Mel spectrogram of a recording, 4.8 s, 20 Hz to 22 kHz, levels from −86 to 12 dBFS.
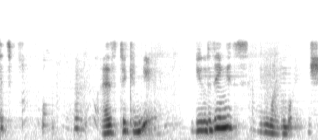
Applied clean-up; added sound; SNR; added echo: neural mask model DeepFilterNet 3.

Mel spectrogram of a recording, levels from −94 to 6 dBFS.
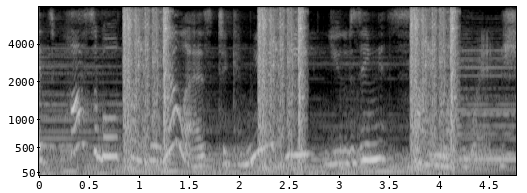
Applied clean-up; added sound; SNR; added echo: none; Glass; -2 dB; reverberation time 0.2 s.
